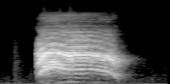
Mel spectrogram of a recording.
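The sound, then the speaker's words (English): A single loud, sustained scream from a movie bursts in suddenly, holds for nearly a second at a high shrill pitch, then trails off, with silence before and after and no talking. “We usually do our favorite lines from the movie, but honestly, the only ones are Static and Screaming and, well...”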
